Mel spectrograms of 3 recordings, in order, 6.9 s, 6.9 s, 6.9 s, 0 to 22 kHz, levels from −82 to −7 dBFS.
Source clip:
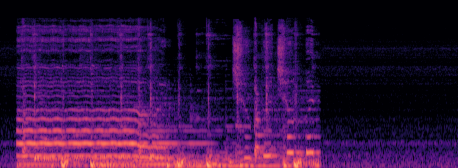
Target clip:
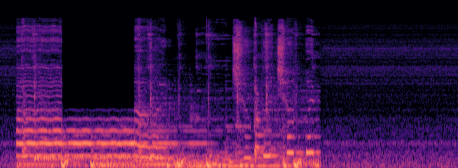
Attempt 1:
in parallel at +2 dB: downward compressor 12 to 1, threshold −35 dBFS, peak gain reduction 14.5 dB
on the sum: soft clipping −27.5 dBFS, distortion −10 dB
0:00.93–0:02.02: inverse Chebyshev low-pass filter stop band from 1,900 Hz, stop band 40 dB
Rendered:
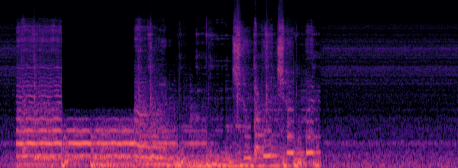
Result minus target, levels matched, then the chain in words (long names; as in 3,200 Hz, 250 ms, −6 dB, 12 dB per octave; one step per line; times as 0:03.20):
soft clipping: distortion +15 dB
in parallel at +2 dB: downward compressor 12 to 1, threshold −35 dBFS, peak gain reduction 14.5 dB
on the sum: soft clipping −15.5 dBFS, distortion −24 dB
0:00.93–0:02.02: inverse Chebyshev low-pass filter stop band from 1,900 Hz, stop band 40 dB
